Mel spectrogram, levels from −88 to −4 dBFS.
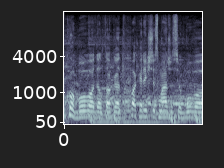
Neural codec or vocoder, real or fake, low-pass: none; real; 14.4 kHz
